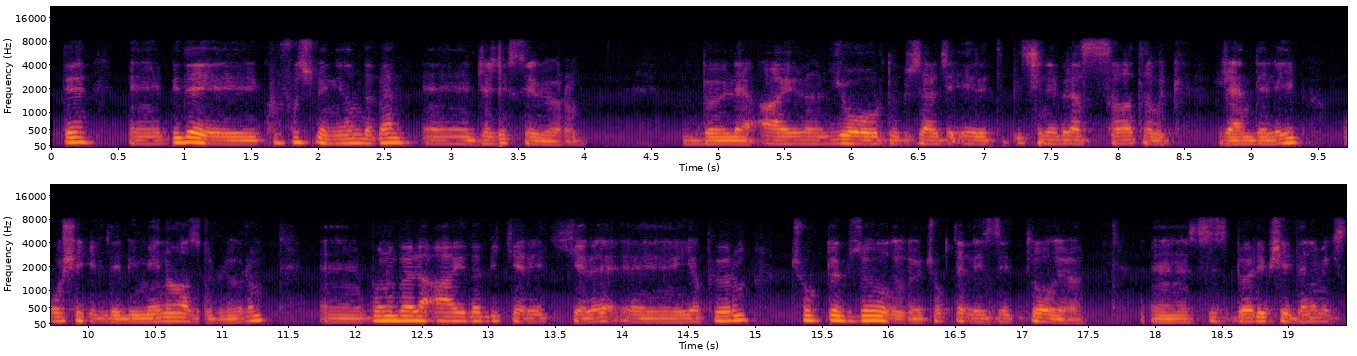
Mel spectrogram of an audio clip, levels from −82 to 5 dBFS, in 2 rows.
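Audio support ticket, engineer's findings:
Video or display buzz, whole clip: 50 Hz buzz with hash above it plus a 15.6 kHz line-rate whine, roughly 15 dB under the speech. Screen or video cable coupling into audio. The line-rate tone separates it from plain mains hum.

Short concealed packet loss, 3.31–3.37 s: brief smeared wobble where about 35 ms of missing audio was filled by extending the preceding sound, then crossfaded back. Audio that never arrived was synthesised from pitch/noise, unlike the error-correction rebuild, which recovers real content.

Lost packet rebuilt from error correction, 3.35–3.41 s (40 ms) and 16.67–16.77 s (60 ms): no gap, but a rougher, noisier patch, consistent with two and three packets recovered from Opus in-band FEC copies. These are low-bitrate versions of the actual audio, not an extrapolated smear. The roughness sits on top of the Opus call path's roughly 8 kHz band limit.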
